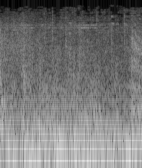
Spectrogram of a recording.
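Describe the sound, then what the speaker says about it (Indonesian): A bomb goes off inside a clothing store in a film scene, a loud sustained roar of blast and debris with rattling, crackling mechanical clatter throughout, dense and continuous with no speech. "tiba-tiba ledakan bom terjadi di toko pakaian."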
